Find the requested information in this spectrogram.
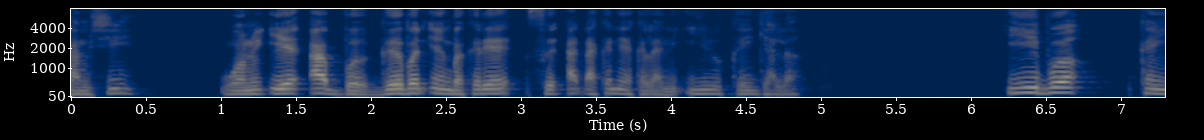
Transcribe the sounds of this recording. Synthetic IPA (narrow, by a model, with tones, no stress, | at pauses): a˨mʃi˦ | wʔa˨nu˨ʔʲe˦ʔa˦bə˨ɡə˦bə˦n˦e˦ŋba˨kə˦ɾe˦sə˦ʔa˨˦ɗa˨kə˦nja˨kə˨lʔa̰˨nḭ˨ʔi˦bə˦kə˨i˦ɡʲa˨lə̰˦ | i˦bə˦ | kə˦n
